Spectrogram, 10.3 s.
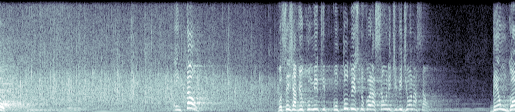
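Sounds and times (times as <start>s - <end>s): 
audience applause: 0.0s - 6.4s
speech: 3.5s - 4.1s, 5.6s - 8.7s, 9.8s - 10.2s.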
